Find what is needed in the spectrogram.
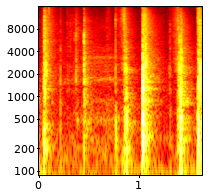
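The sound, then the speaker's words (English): Tarot cards being shuffled and drawn in a quick run of crisp, papery flicks and snaps, about seven sharp bursts with brief pauses between them, and no one speaking. “May I have some more cards, please?”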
